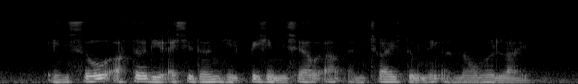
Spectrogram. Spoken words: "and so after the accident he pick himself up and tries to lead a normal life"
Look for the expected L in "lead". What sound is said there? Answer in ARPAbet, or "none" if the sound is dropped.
N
